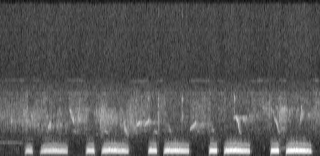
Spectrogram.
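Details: Spotted dove decoy bird luring a wild dove in Ninh Thuận, Vietnam, cooing steadily: paired phrases of a short note followed by a longer hollow coo, repeated about four times; thin chirping of small birds in the background.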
